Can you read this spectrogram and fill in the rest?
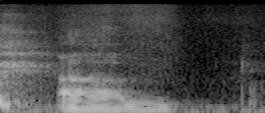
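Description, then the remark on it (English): A single short throat clearing by a woman who had been coughing a lot: a rough, gravelly onset that settles into a low voiced hum before fading, with no speech. “…'s having some issues over there. She was coughing a lot before, so it's probably why.”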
